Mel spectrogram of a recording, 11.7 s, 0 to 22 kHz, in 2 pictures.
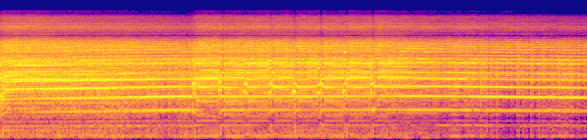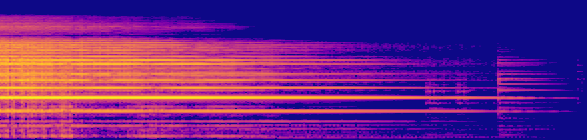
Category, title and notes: Instrument samples > String
Real Guitar Fender Strato
"High-gain electric guitar lead tone from Amplitube 5, featuring a British Lead S100 (Marshall JCM800-style) amp. Includes noise gate, overdrive, modulation, delay, and reverb for sustained, aggressive sound. Perfect for heavy rock and metal solos. Clean output from Amplitube."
